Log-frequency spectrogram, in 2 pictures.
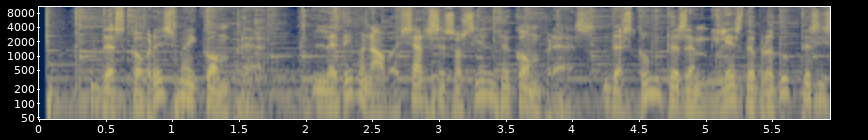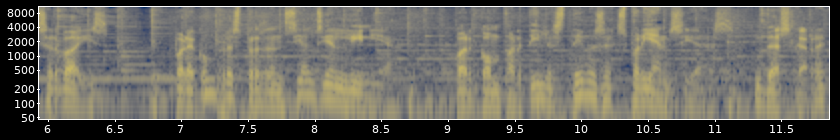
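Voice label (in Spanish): hombre catalán; mycompra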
